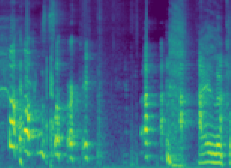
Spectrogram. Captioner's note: laughing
